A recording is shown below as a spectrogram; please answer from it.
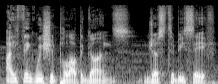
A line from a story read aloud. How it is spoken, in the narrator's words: I said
